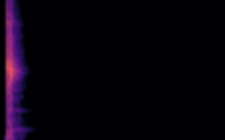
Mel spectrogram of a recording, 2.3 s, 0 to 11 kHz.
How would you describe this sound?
Real Snap 8
Some real snaps I recorded with an SM7B. Raw and fairly unedited. (Some gain compression used to boost the mid frequencies.) Great for layering on top of each other! -EG
finger, finger-snaps, percussion, real-snap, sample, simple, snap, snaps, snap-samples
